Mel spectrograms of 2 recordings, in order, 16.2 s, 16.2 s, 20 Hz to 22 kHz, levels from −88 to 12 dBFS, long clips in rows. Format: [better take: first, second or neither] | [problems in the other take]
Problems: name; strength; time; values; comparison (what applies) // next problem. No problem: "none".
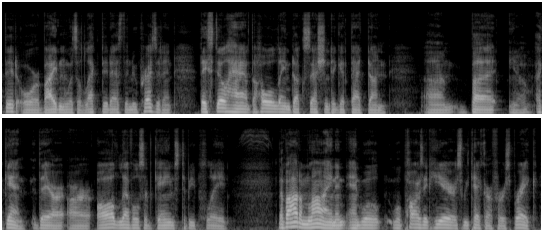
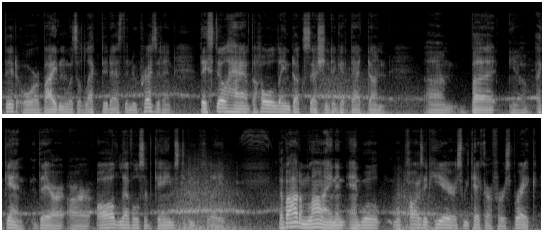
first | wind noise on the microphone; occasional gusts; 10 dB below the speech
